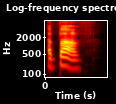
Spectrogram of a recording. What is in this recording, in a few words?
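"above", British English; Oxford Audio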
